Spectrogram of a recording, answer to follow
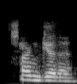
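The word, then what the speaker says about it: Llangunnor: Think of it like a gunner in the army, like sand gunner. Llangynwr.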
